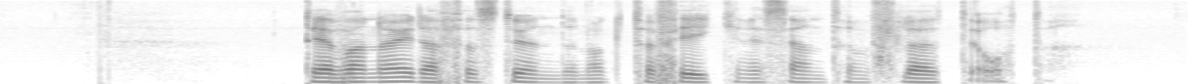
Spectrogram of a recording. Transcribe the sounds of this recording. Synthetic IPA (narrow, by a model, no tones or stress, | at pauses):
d̪̥ɛvaɳœjd̪afœɾʂt̪ɵnd̪ənɔkt̪ʰɾafiːkənɪsɛnt̪ɾəmfløːt̪ʰəo̰ːt̪ʰə̥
